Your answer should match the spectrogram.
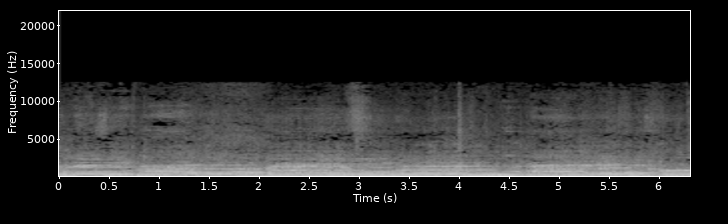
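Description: Mixed choir singing the entrance hymn of a Mass in long held chords, with a low brass accompaniment under the voices.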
